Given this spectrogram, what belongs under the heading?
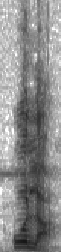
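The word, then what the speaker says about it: hola: जैसे कि मैंने आपको बताया था कल कि स्पेनिश लैंग्वेज में जो एच होता है आपका वो होता है साइलेंट। क्या होता है? साइलेंट। Just a second. हम तो इसको पढ़ेंगे हम ओला ओ ला में यामो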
